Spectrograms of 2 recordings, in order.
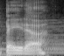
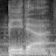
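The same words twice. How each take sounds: First: It is said with an American pronunciation. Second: It is said with a British pronunciation.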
